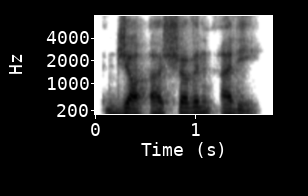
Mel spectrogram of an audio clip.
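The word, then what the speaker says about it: आदि: another part it's a it's a dual word adi it should be a long a but i didn't i can't put the sanskrit diacritics in it so shravan adi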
